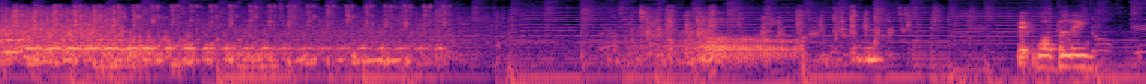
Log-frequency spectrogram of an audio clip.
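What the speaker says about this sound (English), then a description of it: "I'm just turning the speed up so I can stitch quicker." A sewing machine stitches a Christmas mini quilt at raised speed, with fast continuous mechanical whirring in bursts, a pause, then more runs, while a person talks over it.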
